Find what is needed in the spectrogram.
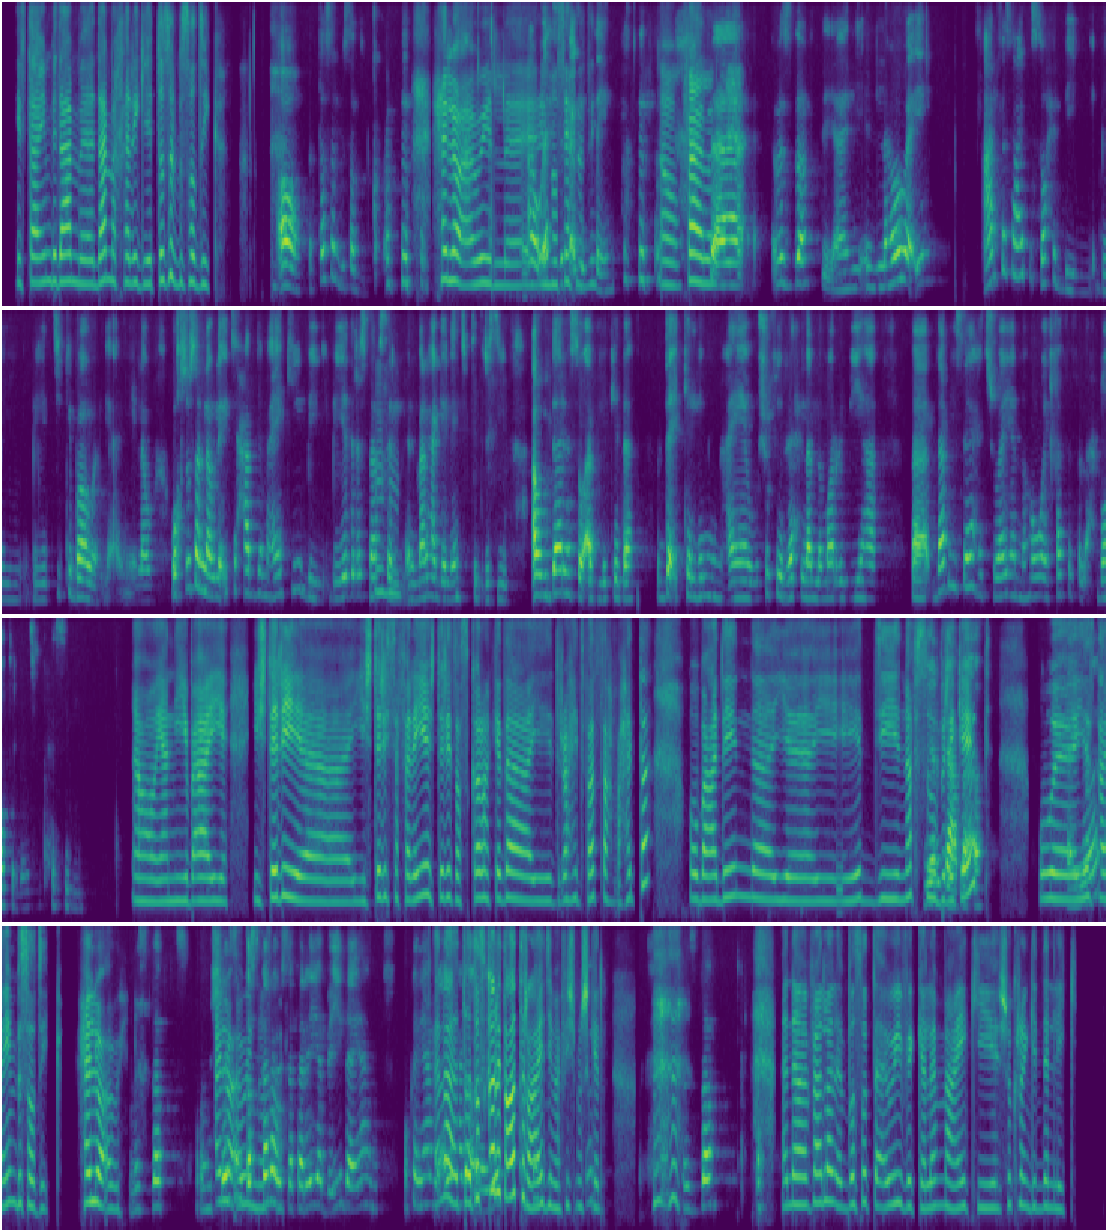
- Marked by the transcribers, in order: chuckle; tapping; chuckle; in English: "power"; in English: "بريكات"; chuckle
- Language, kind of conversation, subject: Arabic, podcast, إزاي بتتعامل مع الإحباط وإنت بتتعلم لوحدك؟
